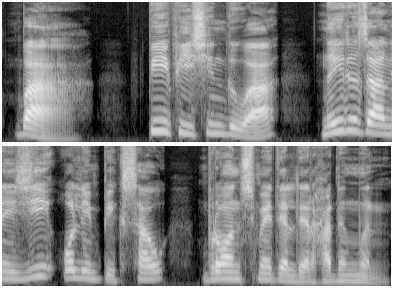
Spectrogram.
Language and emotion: Bodo, surprised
